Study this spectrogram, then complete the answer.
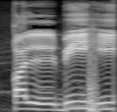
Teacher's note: खड़ी ज़ेर हो तो नीचे की तरफ खींचेंगे एक अलिफ की मिक़दार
